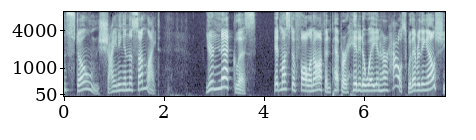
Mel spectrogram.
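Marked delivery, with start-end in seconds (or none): 2.8-7.6 high, loud, thrilled cry; excited shout. Acted. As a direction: call out the good news. Child shouts discovery.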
